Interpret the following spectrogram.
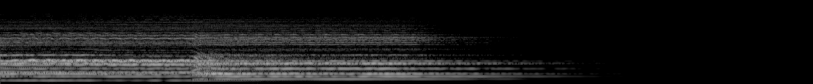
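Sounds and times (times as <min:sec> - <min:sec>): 
contrapuntal music: 0:00.0 - 0:05.2.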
